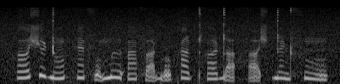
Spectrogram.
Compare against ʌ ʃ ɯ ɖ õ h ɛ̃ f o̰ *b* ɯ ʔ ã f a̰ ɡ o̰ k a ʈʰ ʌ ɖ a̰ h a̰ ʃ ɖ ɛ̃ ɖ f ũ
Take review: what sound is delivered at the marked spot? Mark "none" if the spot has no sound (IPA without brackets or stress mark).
m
